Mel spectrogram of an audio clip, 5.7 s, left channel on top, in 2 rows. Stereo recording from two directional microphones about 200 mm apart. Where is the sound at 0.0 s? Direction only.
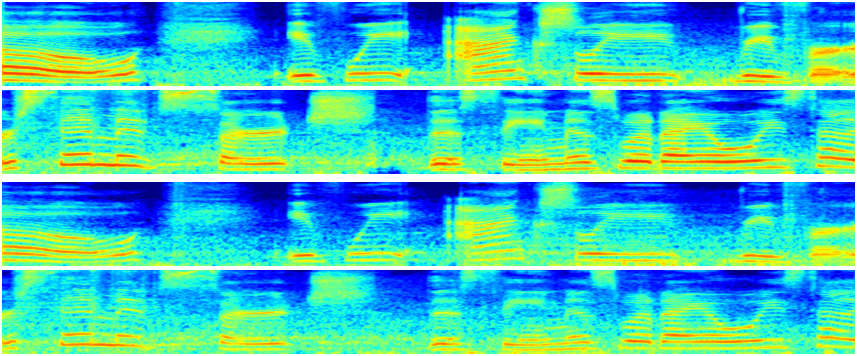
45° left (ahead or behind).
